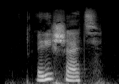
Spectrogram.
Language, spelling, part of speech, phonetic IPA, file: Russian, решать, verb, [rʲɪˈʂatʲ], Ru-решать.ogg
- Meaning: 1. to solve, to settle 2. to decide, to resolve, to make up one's mind, to determine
